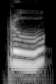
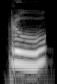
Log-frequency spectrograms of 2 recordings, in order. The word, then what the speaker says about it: รู้: In Thai pronunciation, the R sound often changes to an L sound in casual or everyday spoken language. This phenomenon occurs because the R sound, which is a trilled or rolled R, can be difficult or unnatural for some Thai speakers to produce in fast speech. As a result, they replace it with the easier, softer L sound.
